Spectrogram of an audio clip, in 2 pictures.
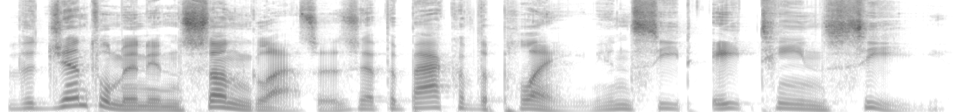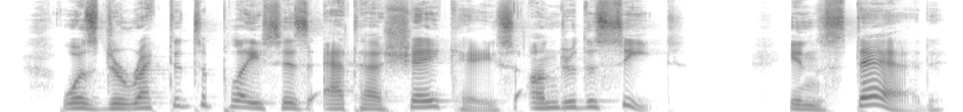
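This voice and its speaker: A man's voice: medium pitch, no echo, clean studio sound. A man hosting a podcast, narrating history from a script in a dramatic, irreverent way. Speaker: podcast host. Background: music.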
